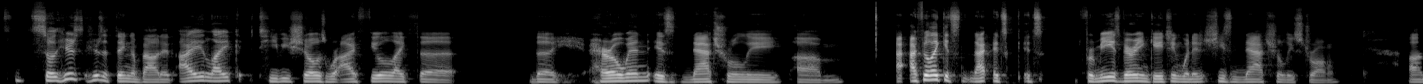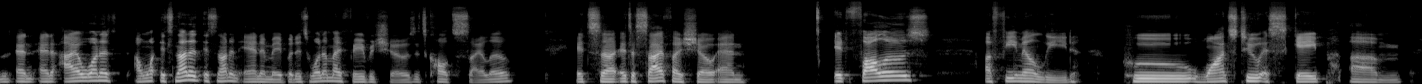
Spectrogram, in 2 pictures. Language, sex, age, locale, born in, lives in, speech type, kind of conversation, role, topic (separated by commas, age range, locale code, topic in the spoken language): English, male, 35-39, en-US, United States, United States, conversation, podcast, host, How can a TV show shape your perspective or connect with your experiences?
